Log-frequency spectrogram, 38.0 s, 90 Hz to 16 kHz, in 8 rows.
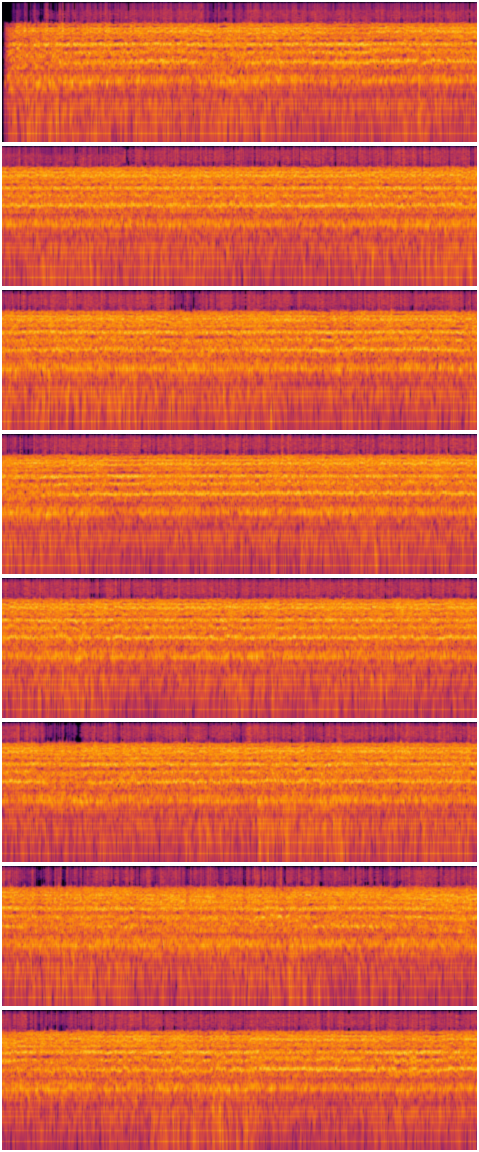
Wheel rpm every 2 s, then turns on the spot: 190, 220, 230, 230, 230, 230, 230, 230, 230, 230, 230, 230, 230, 230, 220, 220, 220, 230, 230.
none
